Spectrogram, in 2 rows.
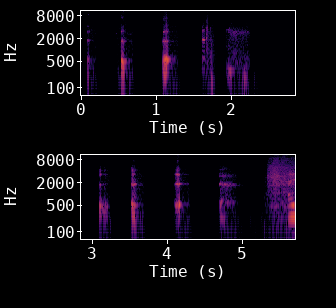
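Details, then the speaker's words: A person doing a burping challenge: a run of about ten short, deliberate voluntary burps, roughly 100 a minute, with a brief pause midway, while asking listeners to count them. "Yeah, let me do it more. You guys should be counting how many times I'm burping."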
